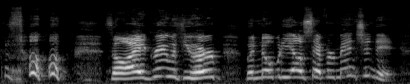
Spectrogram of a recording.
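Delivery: chuckling through the words; laughing. Real, not acted. Laughs while agreeing with Herb.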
